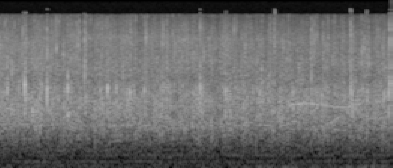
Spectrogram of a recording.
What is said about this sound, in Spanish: Gracias, compañeros, y por favor, dale un aplauso a vuestros maestros y maestras.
